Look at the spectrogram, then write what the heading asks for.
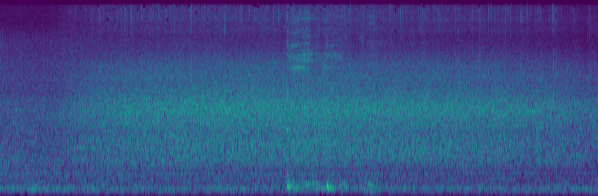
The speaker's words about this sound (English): These are the people that organize everything. A huge applause for that to start with.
